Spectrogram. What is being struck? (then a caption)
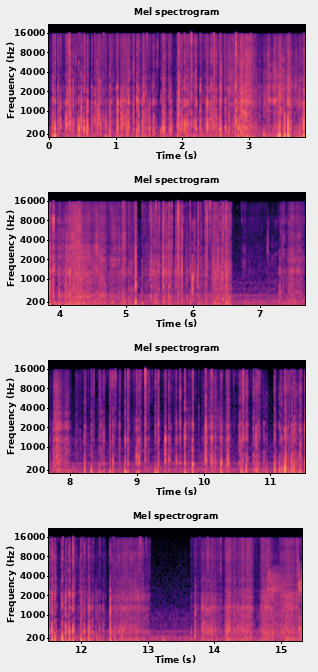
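Polystyrene foam block. A hand-sized, solid white polystyrene foam block is scratched and tapped with long acrylic nails close to the mic. The result is a dense stream of squeaky, crackling scrapes and quick dull taps, heavy in the low end. It pauses briefly twice before the scratching resumes.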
